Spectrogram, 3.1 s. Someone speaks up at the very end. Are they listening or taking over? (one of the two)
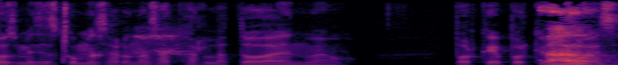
listening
